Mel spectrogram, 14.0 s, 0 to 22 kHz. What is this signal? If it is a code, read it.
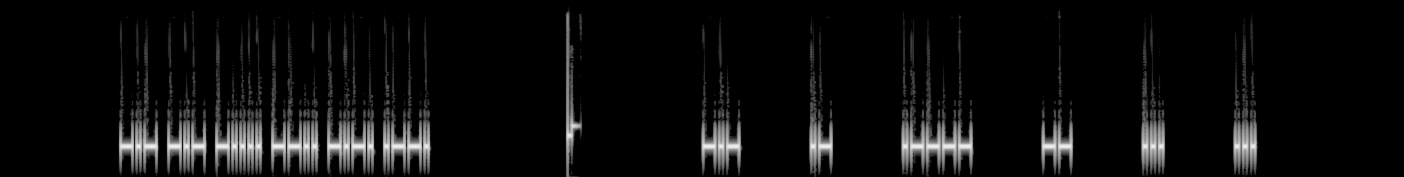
Morse code, heard as a keyed tone, about 30 wpm, spaced as for 15 wpm, 700 Hz. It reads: KK6ZCP KA1MSS
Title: USA Call Signs - 6 Characters - 6x Character Spacing - 30wpm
